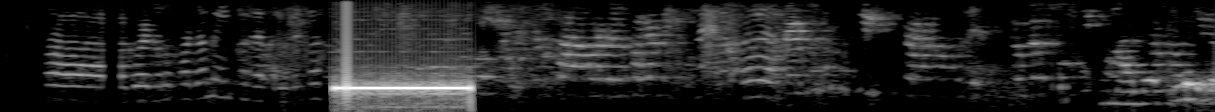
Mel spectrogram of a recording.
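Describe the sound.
An outgoing phone call sounds one loud, steady ringing tone of about a second, low and even in pitch. People talk before and after it.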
